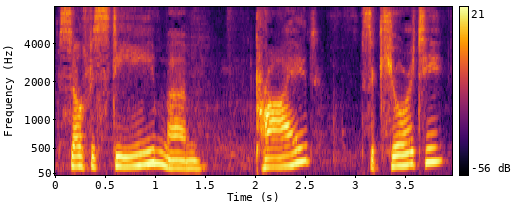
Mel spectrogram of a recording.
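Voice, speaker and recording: A woman's voice: fairly low pitch, expressive, slow pace, darkish tone. A woman acting in a radio drama as an earnest, restless reporter, articulate but hesitant and questioning. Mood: curious.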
